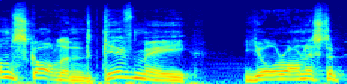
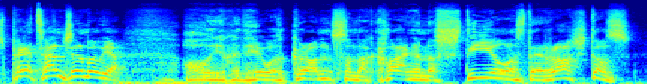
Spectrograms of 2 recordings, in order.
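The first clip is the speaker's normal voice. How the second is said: hammed-up Scottish dwarf storyteller; Scottish accent. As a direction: spin the tale in a broad put-on Scottish accent. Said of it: "That was a perfect Scottish accent".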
